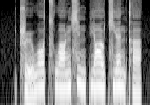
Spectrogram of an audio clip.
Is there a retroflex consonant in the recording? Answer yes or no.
yes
